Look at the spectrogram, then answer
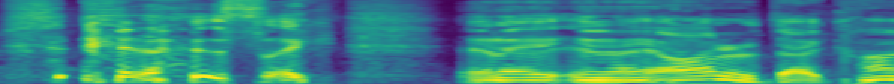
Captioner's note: laughter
